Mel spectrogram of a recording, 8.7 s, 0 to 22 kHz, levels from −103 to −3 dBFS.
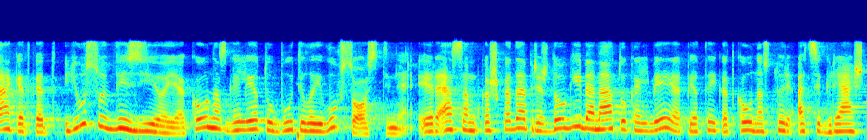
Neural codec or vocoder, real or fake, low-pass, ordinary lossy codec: none; real; 7.2 kHz; Opus, 64 kbps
